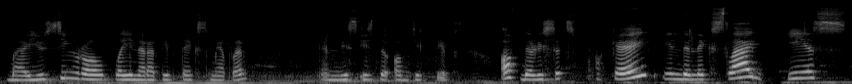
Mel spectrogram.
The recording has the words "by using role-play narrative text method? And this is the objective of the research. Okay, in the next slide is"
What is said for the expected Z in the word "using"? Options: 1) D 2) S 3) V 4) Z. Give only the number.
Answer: 2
